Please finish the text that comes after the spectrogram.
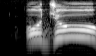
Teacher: اسی طرح یہاں پر آپ دیکھ سکتے ہیں کہ واو مدہ کا قاعدہ بھی پایا جا رہا ہے، واو ساکن سے پہلے پیش ہو تو واو مدہ کا قاعدہ لگتا ہے، اور واو مدہ کو ایک الف کی مقدار میں کھینچ کر پڑھتے ہیں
